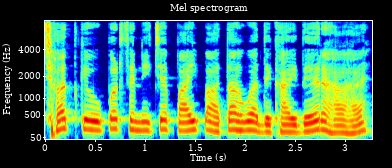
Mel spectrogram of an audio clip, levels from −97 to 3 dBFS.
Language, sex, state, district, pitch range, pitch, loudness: Hindi, male, Jharkhand, Ranchi, 155-185 Hz, 175 Hz, -14 LUFS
